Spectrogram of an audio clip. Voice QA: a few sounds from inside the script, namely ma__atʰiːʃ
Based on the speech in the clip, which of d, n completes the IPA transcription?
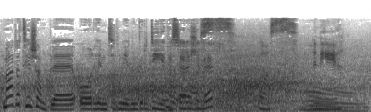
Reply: d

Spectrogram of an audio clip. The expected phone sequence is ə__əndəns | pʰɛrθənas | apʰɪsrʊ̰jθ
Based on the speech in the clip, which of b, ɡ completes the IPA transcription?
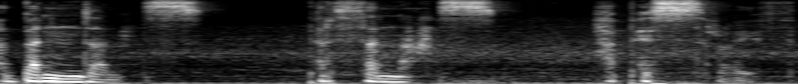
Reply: b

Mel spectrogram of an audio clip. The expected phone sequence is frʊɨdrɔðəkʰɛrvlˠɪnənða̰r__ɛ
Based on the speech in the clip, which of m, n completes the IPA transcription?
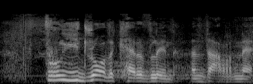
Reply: n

